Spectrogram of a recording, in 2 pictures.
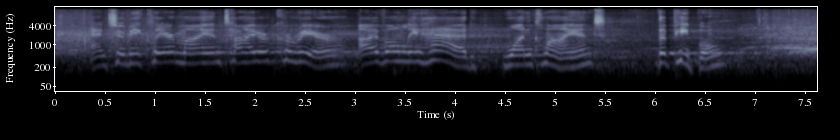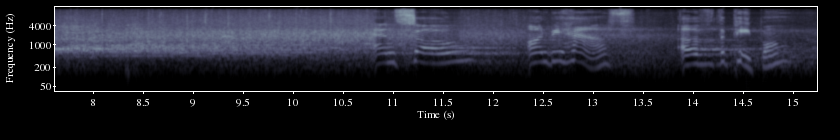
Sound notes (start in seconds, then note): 4.4 applause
